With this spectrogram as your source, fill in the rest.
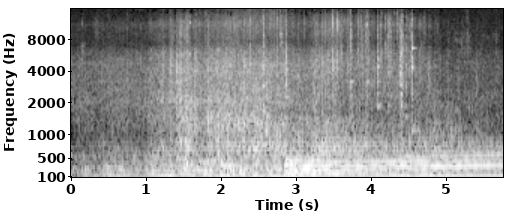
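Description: Gravel crunches and sprays under spinning tyres.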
